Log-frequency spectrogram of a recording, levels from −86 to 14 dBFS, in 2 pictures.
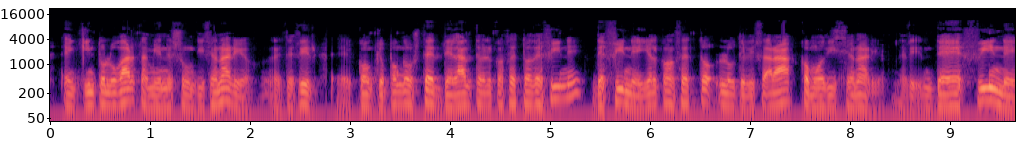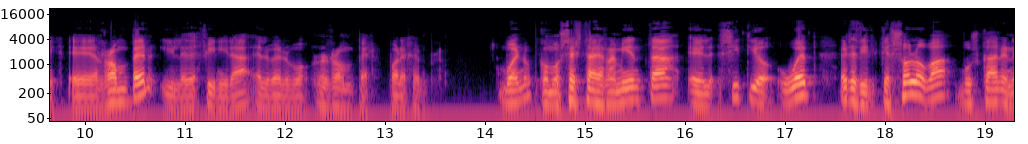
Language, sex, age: Spanish, male, 60-79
